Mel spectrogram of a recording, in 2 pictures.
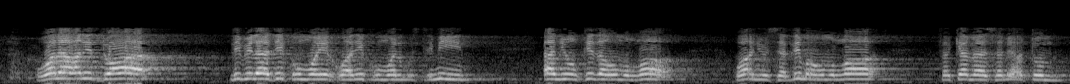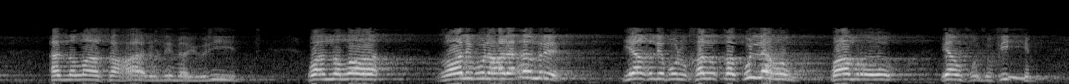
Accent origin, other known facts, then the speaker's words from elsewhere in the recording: Egypt; اللهم سلم بلادنا مصر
